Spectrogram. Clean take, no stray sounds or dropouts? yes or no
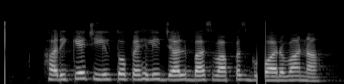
no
